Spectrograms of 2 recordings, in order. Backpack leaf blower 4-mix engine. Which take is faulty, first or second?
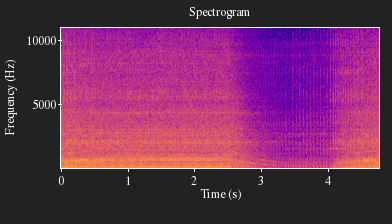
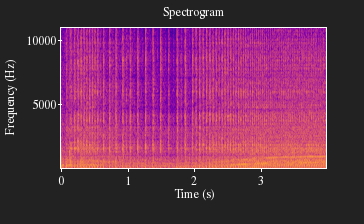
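second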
